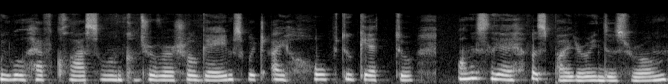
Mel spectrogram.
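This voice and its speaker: Speaking with a non-native accent, a woman has a dark, mellow tone at a fairly high pitch. Her pace is moderate, her intonation fairly even and her loudness very even. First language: not English. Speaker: student vlogger. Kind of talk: casual vlog monologue.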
